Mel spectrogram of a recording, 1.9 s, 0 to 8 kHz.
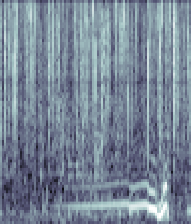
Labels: {"label": "biophony, cascading saw", "recorder": "SoundTrap 600 or HydroMoth"}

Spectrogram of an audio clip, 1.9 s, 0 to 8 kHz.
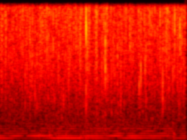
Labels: {"label": "biophony, midshipman", "recorder": "SoundTrap 500"}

